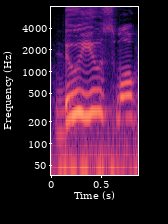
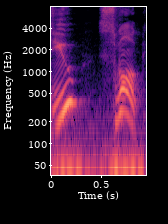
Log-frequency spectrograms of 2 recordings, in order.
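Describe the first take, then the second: First: Do and you are said as separate words. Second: Do and you are blended into one syllable. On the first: The speaker calls it wrong. "डू यू smoke ना बोल के" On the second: The speaker calls it right. "आप सीधा बोलेंगे ड्यू smoke"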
